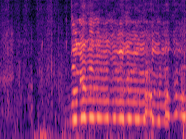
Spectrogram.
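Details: Goat in a funny compilation of so-called talking goats: one loud, drawn-out bleat lasting over a second, steady in pitch with a wavering, human-like quality and a slight rise near the end, after brief low background noise.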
